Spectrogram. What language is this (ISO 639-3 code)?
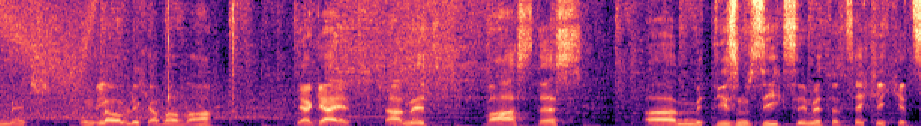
deu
